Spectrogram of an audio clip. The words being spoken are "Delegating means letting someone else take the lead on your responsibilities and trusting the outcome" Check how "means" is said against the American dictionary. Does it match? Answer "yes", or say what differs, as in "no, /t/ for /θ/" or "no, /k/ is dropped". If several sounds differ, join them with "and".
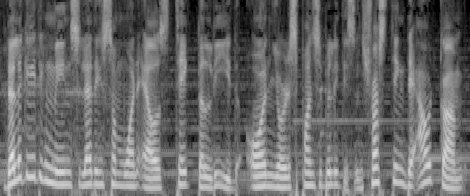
no, /s/ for /z/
